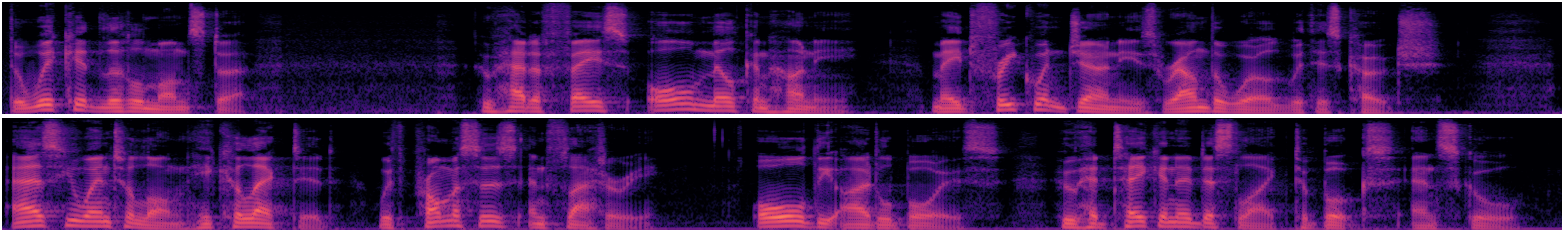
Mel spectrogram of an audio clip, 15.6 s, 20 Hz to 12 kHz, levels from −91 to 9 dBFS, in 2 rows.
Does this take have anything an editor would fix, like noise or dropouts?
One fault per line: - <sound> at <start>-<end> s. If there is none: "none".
none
